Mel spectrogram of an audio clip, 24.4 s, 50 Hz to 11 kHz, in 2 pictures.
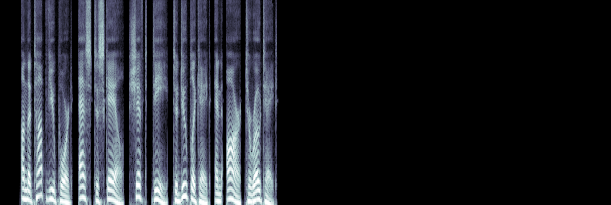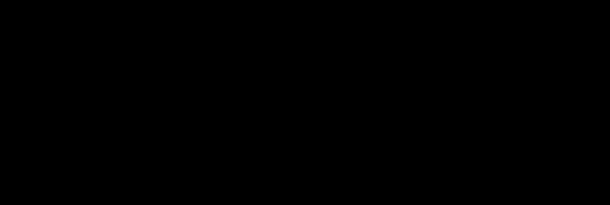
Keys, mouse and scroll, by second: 1.6 KP_7, 3.0 shift+d, 4.3 ctrl+z, 5.2 shift+d, 9.5 s, 10.6 shift+d, 13.5 s, 15.6 shift+d, 18.4 s, 19.3 middle click, 20.3 click, 22.0 click, 22.7 click, 23.2 middle click, 23.2 scroll down 1, 24.3 scroll up 4.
